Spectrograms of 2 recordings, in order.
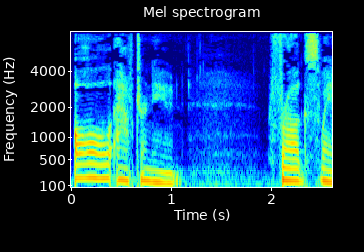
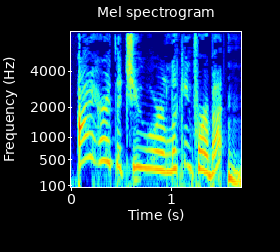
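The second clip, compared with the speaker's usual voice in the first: much higher, fast critter voice; eager raccoon; 12 semitones higher, faster than usual. Acted. Raccoon offering Toad a button, high and fast. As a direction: rattle it off high and quick.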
